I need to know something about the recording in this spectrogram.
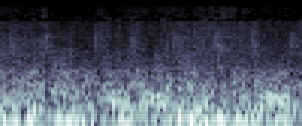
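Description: A mining laser buzzes steadily as it cuts into rock.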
